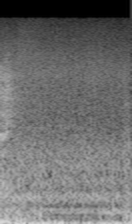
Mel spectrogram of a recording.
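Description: Honey bees buzz in a steady, faint drone around an opened hive during a split of a defensive colony, with no voices.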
